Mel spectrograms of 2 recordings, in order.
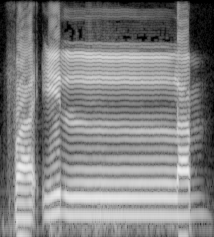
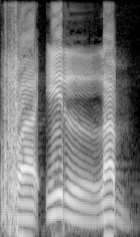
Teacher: Idgham itu memasukkan, bila itu tanpa gunnah, maka hanya masuk saja. Jadi nunnya hilang langsung masuk ke lam, tapi nggak boleh ditahan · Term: idgham bila gunnah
